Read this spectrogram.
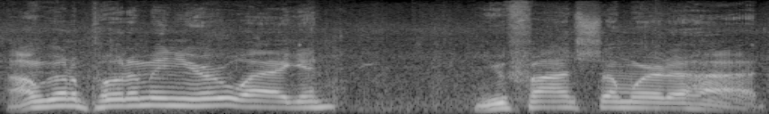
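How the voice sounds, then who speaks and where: A man playing a gruff, sardonic American cowboy outlaw in a video game, with a dry drawl. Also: on the high side, sing-song, normal speed, a bit bright, a little hiss or hum. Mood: wry.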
